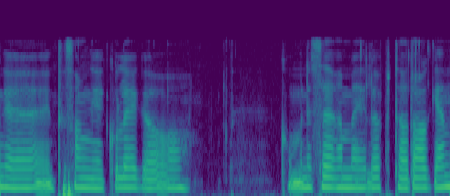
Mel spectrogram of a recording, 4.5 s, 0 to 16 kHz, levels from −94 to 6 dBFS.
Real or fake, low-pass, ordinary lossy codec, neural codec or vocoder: real; 7.2 kHz; MP3, 96 kbps; none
